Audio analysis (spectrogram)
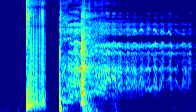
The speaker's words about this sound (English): That's such like a mid-sode fart. Totally stoked. Sounded like you were trying to say something with it.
